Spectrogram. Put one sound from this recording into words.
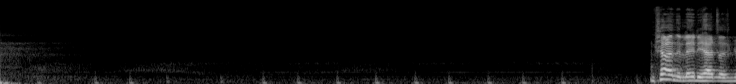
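Footsteps tap at an even pace on a hard floor.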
